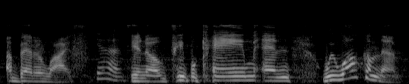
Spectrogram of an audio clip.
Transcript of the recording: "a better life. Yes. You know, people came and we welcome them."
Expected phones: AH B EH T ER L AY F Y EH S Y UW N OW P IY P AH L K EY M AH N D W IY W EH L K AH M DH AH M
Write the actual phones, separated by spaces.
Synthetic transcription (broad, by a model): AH B EH T ER L AY F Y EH Y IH N OW P IY P L K EY M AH N W IY W EH L K AH M DH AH M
